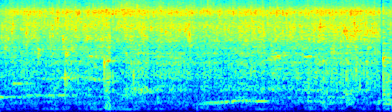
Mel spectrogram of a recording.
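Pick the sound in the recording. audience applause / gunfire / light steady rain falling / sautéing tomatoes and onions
sautéing tomatoes and onions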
